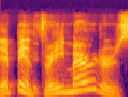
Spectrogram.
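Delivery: very high, sugary, sweet put-on Southern accent. Describing Southern news anchors, the speaker mimics one: mock-pleasant Southern accent. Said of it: "I'm just Southern".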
